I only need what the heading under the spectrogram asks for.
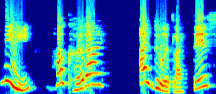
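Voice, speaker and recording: This is a squeaky put-on character voice. It moves at a fairly slow pace. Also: woman, extremely high pitch for a woman. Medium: read story.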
